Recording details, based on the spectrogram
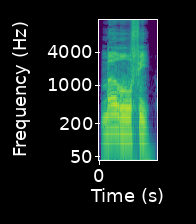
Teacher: huruf ghain ni dia bersifat rakhawah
